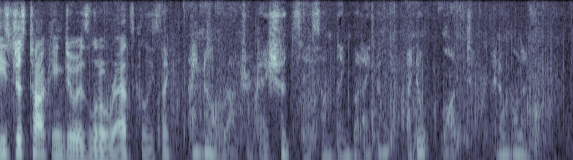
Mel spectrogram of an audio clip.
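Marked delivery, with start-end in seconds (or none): 1.9-5.3 hushed character whisper, quieter. Voicing a character talking to his rat skull: whispering in character. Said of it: "What are you whispering about".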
